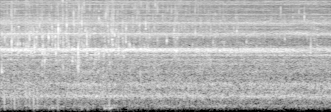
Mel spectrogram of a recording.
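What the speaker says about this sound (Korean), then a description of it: "집에서 가져온 물을 붓고" Water brought from home being poured into a cup of instant ramen, a steady splashing, trickling pour that runs unbroken and fairly close throughout.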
